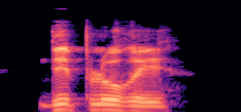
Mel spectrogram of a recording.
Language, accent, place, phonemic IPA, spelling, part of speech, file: French, France, Lyon, /de.plɔ.ʁe/, déplorer, verb, LL-Q150 (fra)-déplorer.wav
- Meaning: to deplore, to rue, to lament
